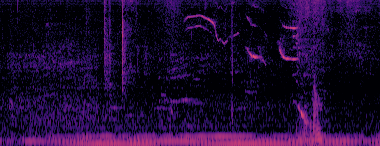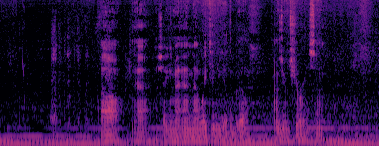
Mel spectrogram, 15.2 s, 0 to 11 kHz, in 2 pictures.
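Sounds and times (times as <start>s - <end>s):
steady low engine rumble: 0.0s - 15.1s
dog whimpering and yipping: 3.5s - 6.7s.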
